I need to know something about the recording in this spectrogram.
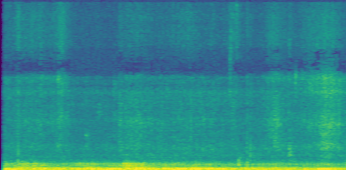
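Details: Maine Coon mother Freya spending her last day with her kittens before they move to new homes; a steady low rumbling purr runs without a break through the whole stretch, with faint rustling above.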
